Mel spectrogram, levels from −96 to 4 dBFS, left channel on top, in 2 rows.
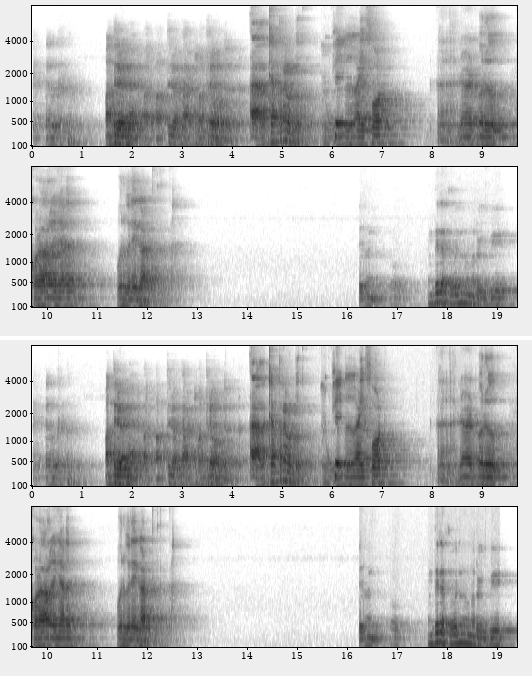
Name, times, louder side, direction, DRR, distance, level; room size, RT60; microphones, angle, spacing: voice 1, 0.3-0.6 1.5-3.9 5.0-5.1, right 1 dB, 70° right, -4 dB, 1.5 m, -24 dB
voice 2, 4.3-5.4 5.8-7.0 8.1-9.3 9.7-10.6 11.4-12.2, right 2 dB, 35° right, 6 dB, 0.5 m, -22 dB
voice 3, 16.2-16.6 16.9-17.0 17.6-19.1, right 3 dB, 85° right, 9 dB, 0.4 m, -24 dB
8.6 x 8.0 x 2.5 m, 1.4 s
head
